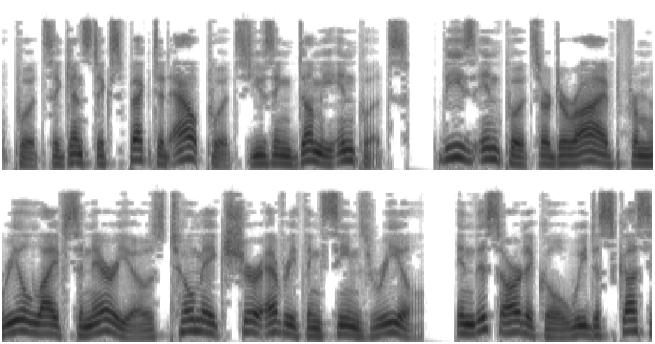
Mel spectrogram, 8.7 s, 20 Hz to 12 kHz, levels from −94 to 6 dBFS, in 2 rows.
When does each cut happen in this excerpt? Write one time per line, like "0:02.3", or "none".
0:02.8
0:07.2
